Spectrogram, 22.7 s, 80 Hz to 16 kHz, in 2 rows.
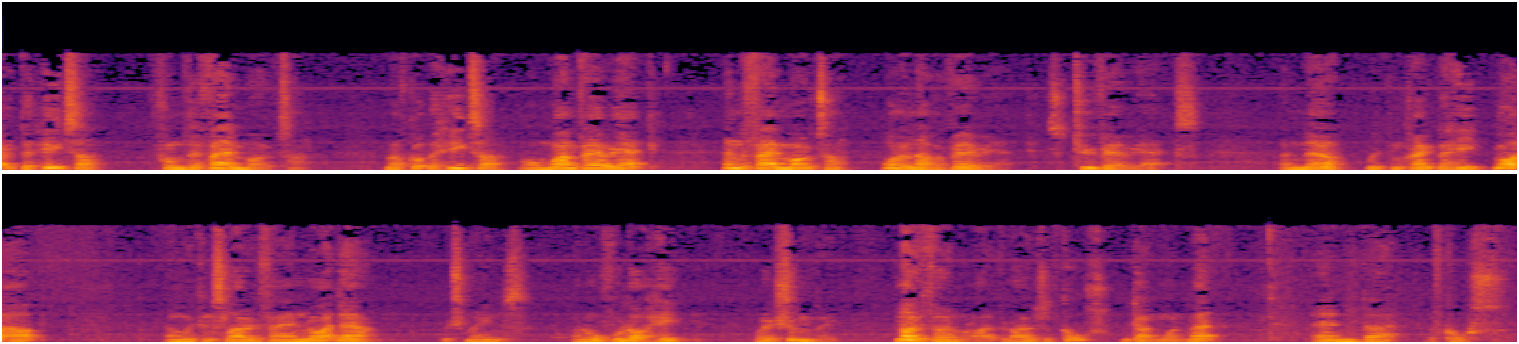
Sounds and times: Speech: 0:00.0 - 0:09.0, 0:09.6 - 0:11.7, 0:12.6 - 0:20.6, 0:21.2 - 0:22.7.

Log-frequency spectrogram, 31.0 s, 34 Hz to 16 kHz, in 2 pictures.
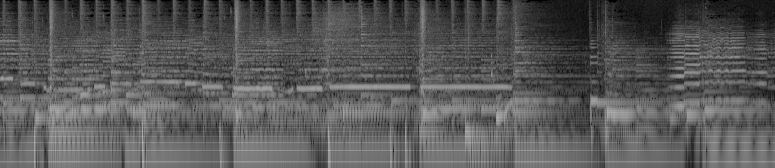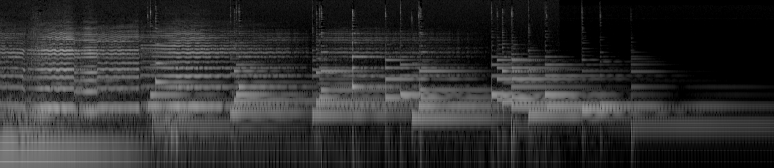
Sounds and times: Sad music: 0:00.0 - 0:28.1.

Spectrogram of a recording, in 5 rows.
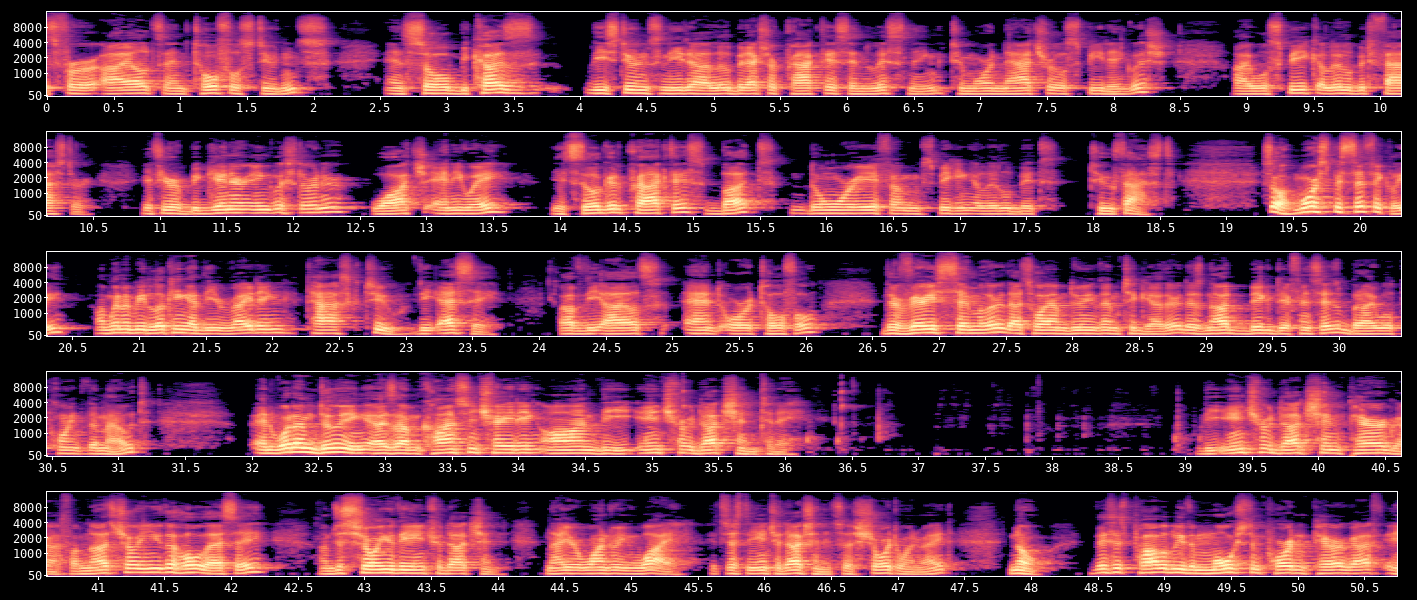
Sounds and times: Speech: 0:00.0 - 0:18.6, 0:19.3 - 0:31.3, 0:32.0 - 0:36.2, 0:39.1 - 0:50.7.

